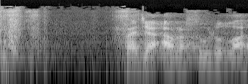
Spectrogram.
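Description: A man's voice preaching, with a short hiss right at the start, a pause of well under a second, then speech resuming.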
